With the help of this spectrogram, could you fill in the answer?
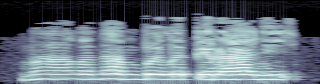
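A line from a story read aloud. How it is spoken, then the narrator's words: Moaning. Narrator (Russian): простонала мама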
